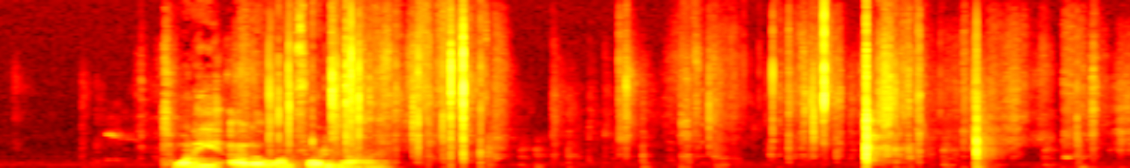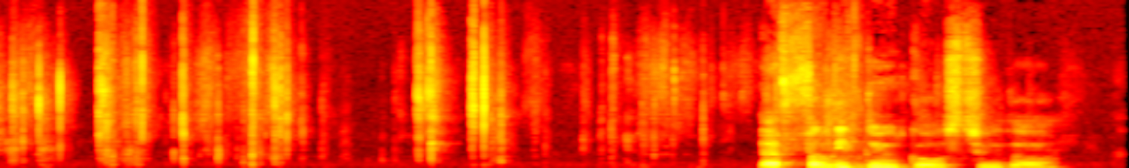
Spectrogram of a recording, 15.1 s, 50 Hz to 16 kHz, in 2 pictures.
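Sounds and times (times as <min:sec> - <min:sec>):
cards rustling and clicking: 0:01.0 - 0:13.5
card snapping: 0:04.6 - 0:06.7.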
